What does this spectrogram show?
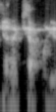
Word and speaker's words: anencephaly: So several years ago, my first child died of a condition called anencephaly, or some pronounce it anencephaly.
